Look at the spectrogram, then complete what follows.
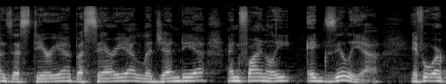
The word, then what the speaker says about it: Xillia: it's pronounced tales of Xillia yes you do pronounce the X as X and not Z as you would if it were an ordinary English word like xylophone before I had this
